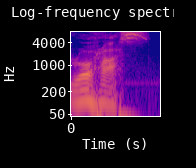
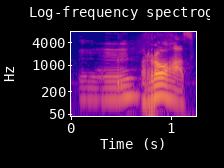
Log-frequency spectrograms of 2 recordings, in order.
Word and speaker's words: Rojas: You need to say it right. It's Fred Rojas. Thank you very much. You gotta roll your R's.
